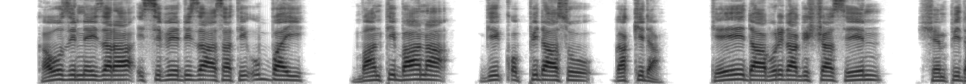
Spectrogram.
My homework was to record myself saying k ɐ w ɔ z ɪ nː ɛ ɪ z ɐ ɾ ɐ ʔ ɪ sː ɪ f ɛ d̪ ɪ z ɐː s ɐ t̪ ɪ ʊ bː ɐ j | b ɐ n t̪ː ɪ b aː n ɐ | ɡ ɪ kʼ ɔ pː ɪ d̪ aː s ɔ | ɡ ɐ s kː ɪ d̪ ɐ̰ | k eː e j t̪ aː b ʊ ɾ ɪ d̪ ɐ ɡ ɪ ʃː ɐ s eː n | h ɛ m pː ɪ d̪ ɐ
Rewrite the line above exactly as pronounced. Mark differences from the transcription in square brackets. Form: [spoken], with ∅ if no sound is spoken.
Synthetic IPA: k ɐ w ɔ z ɪ nː ɛ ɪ z ɐ ɾ ɐ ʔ ɪ sː ɪ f ɛ d̪ ɪ z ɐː s ɐ t̪ ɪ ʊ bː ɐ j | b ɐ n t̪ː ɪ b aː n ɐ | ɡ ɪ kʼ ɔ pː ɪ d̪ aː s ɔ | ɡ ɐ [∅] kː ɪ d̪ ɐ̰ | k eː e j [d̪] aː b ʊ ɾ ɪ d̪ ɐ ɡ ɪ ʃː ɐ s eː n | [ʃ] ɛ m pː ɪ d̪ ɐ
